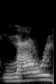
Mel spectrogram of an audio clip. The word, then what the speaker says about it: Lowry: I always tell people, remember, it's like Lowry seasoning salt or there you go. For space. If you say Lowry seasoning salt, it's spelled L-O-W instead of L-A-W, but it's the same.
